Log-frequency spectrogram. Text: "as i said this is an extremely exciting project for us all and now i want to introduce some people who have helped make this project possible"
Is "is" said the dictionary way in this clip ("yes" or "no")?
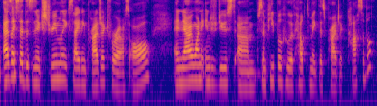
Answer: yes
